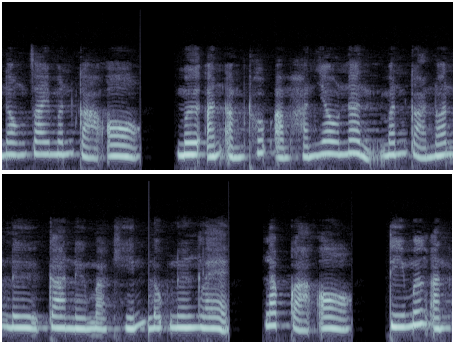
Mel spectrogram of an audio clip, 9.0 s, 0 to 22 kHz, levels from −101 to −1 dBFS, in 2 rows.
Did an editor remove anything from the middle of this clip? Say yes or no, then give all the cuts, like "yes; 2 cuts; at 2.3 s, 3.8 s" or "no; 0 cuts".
no; 0 cuts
